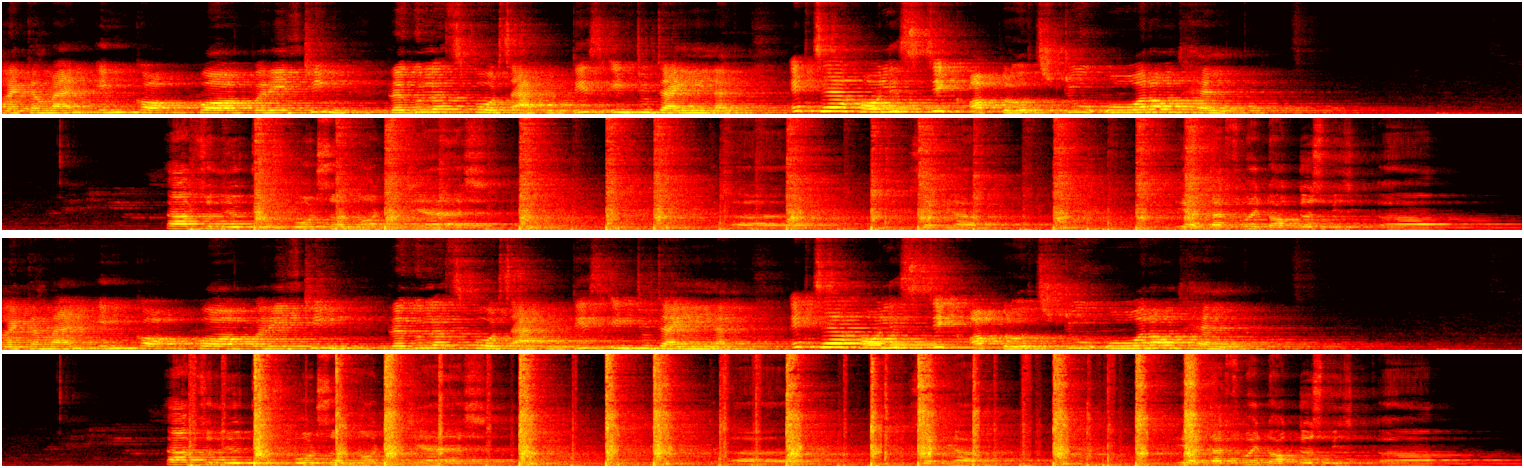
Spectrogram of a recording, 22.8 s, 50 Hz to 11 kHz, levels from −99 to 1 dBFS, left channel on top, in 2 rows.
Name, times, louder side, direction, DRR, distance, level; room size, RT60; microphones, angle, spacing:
voice 1, 0.0-2.6 2.9-5.5 5.9-9.2, left 1 dB, 15° left, 1 dB, 0.7 m, -28 dB
voice 2, 12.6-15.2 16.7-17.6 18.2-19.0 20.2-22.1, equal, 5° right, 3 dB, 1.1 m, -34 dB
sound 1, 12.8-14.0 14.3-14.4 14.7-14.8 15.0-16.5 16.8-18.4 18.7-20.0 20.3-20.4, right 7 dB, 70° right, 0.7 m, -28 dB
17.0 x 6.2 x 8.9 m, 2.3 s
head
